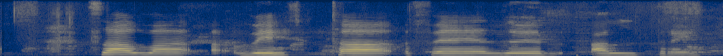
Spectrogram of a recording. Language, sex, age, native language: Icelandic, male, 8, Icelandic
